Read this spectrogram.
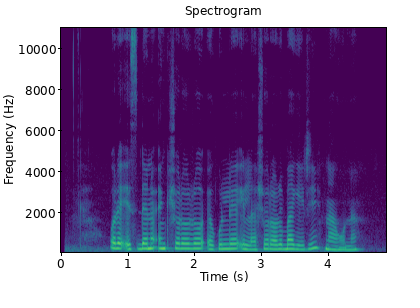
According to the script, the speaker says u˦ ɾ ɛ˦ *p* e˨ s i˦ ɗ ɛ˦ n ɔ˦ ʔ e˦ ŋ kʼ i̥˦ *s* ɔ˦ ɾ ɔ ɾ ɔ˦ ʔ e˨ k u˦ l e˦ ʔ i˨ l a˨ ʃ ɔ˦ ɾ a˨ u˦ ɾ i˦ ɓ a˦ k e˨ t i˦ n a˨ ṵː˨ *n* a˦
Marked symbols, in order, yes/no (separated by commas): no, no, yes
